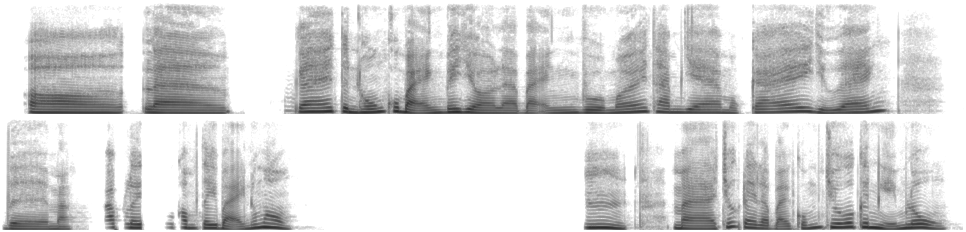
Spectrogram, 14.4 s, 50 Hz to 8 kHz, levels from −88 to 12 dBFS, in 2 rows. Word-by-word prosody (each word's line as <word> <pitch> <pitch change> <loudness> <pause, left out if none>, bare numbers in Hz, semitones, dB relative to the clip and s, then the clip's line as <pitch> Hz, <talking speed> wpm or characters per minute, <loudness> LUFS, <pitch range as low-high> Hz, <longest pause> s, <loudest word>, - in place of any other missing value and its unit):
Ờ, 190 -3 +1
là 180 -3 -1 0.5
cái 250 +2 +5
tình 250 -5 +3
huống 215 +5 +4
của 275 0 +3
bạn 185 -5 +2
bây 225 0 +5
giờ 180 -5 +1
là 165 -1 -5
bạn 170 +3 -5
vừa 185 -2 0
mới 215 +9 0
tham 225 -5 -2
gia 195 -1 -2
một 175 -3 -9
cái 235 +5 0
dự 190 -2 -3
án 215 +9 0 0.6
về 170 -3 -3
mặt 160 -1 -7 0.3
pháp 260 -1 -7
lý 245 -1 +2 0.2
của 255 - -22
công 250 -3 -2
ty 225 0 +1
bạn, 180 -4 -3
đúng 255 +5 +3
hông? 250 -7 +4 2.2
Ừm, 250 -4 +4 0.4
mà 185 -3 -1
trước 310 +2 -1
đây 250 -4 +1
là 200 -2 -2
bạn 170 0 -7
cũng 225 +8 -2
chưa 275 -1 +3
có 290 +1 +3
kinh 280 -2 +4
nghiệm 200 -1 +1
luôn. 240 -7 +2
205 Hz, 170 wpm, -18 LUFS, 185-245 Hz, 2.2 s, cái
